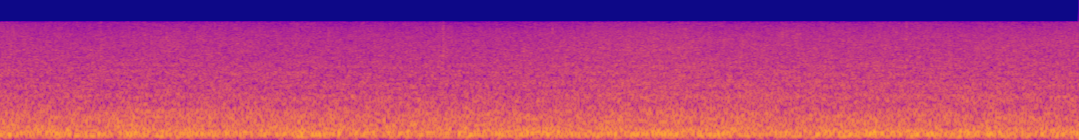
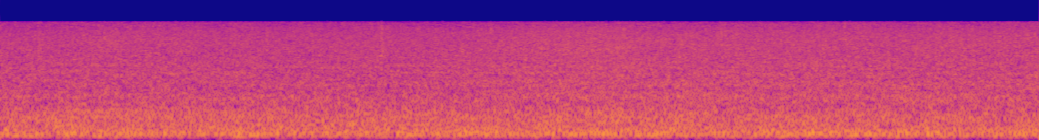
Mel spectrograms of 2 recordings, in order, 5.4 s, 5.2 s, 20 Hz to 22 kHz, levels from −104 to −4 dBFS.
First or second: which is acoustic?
first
